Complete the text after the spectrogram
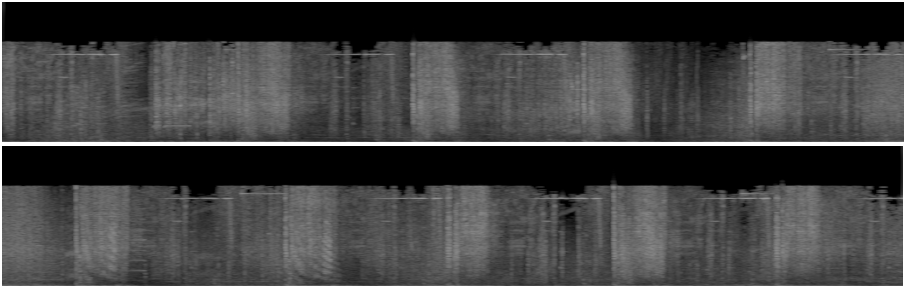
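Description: Explosions boom and roar.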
